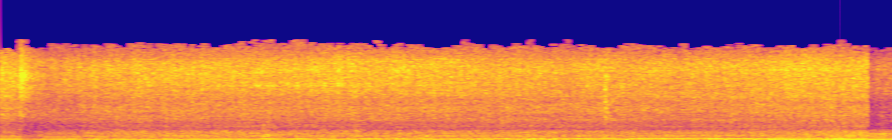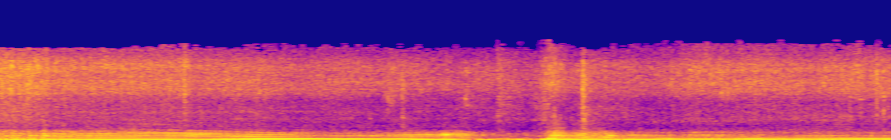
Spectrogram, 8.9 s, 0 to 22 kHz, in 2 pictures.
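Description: Škoda Fabia R5 rally car's turbocharged four-cylinder engine running at a steady idle, then, after a sudden change about four seconds in, its revs rising and falling as the car moves off slowly, with a quick dip and pick-up about seven seconds in.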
